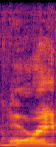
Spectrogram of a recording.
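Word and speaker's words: Lohrei: It looks like Lowry to me, but hey, Lowry, I'll say Lowry because that's how they pronounced it.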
